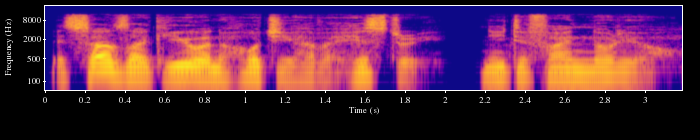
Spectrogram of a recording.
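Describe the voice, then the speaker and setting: A husky, fairly low male voice as a stoic samurai in a dramatic video game. He speaks in terse, measured phrases with grave determination. The sound is close and dry. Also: expressive, a little mellow, no echo. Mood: concerned, resolute. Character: stoic, determined samurai warrior, adult man.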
